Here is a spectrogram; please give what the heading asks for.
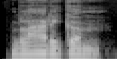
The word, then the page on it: Blaricum: [ˈblaːrikʏm]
